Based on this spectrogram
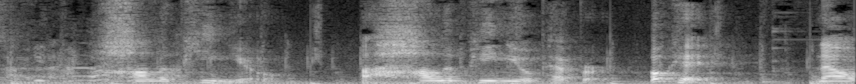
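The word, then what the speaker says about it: jalapeño: now this looks like when you read it jalapeno and it's actually pronounced jalapeno a jalapeno pepper okay now of course we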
